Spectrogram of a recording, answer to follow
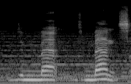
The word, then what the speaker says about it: Demesne: If we're on pronunciation, the Mensne part of Demesne is sound like ents in dense. Okay, so that's confusing, because that feels like the letters are flipped around. What's the name? Demence.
